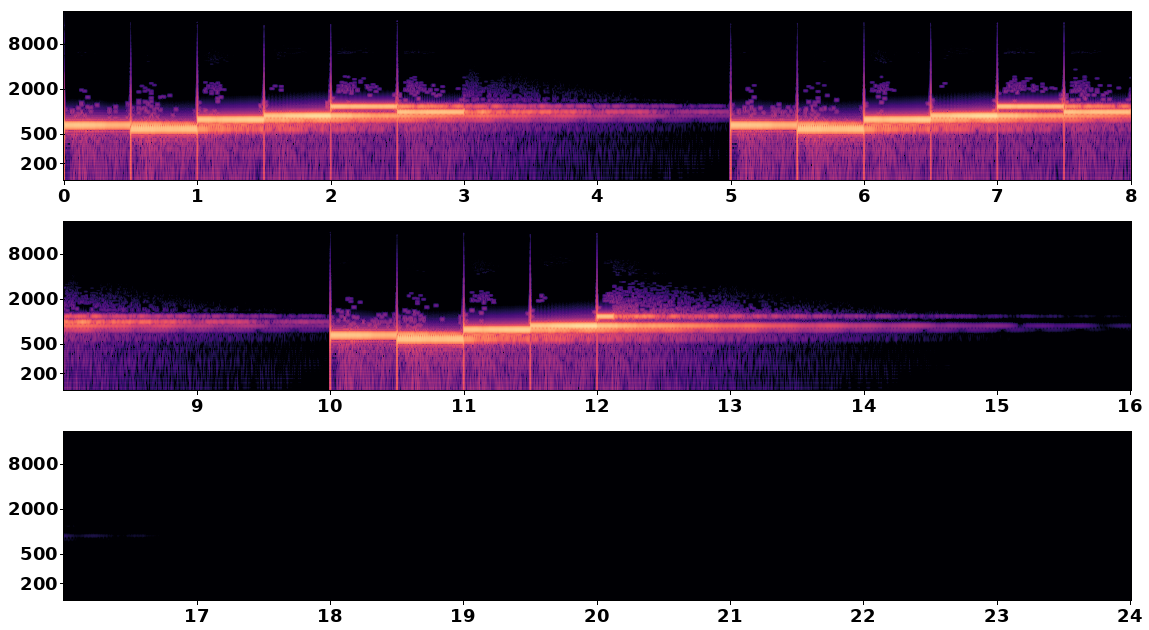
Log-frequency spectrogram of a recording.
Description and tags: TAI cay saati alarm less reverb
Tea spoon recorded with a cheap headset mic. So it has a background noise. The alarm produced using sine wave+reverb.
This one has less reverb.
spoon, tea, alarm, time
